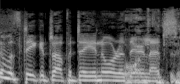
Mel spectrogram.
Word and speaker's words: Dynoro: Dynoro or Dynoro, Laura? What would you say? What's your pronunciation? – Oh, good. Dynora.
